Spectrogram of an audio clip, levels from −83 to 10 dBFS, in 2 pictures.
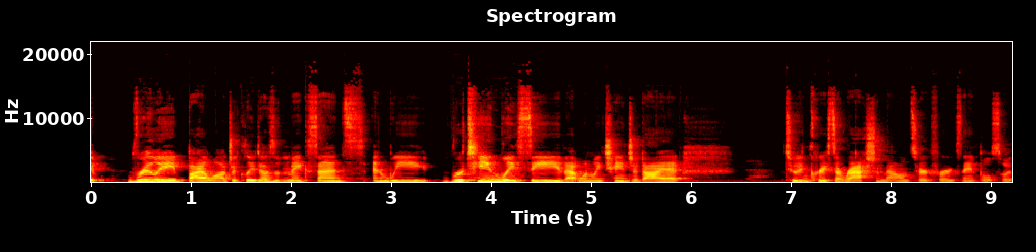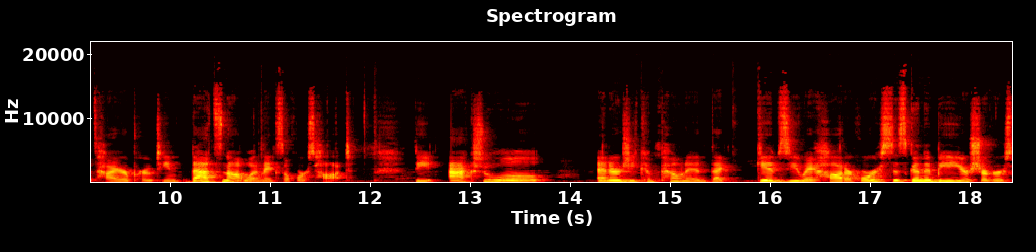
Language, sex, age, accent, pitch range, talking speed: English, female, 20-39, American, 170-220 Hz, 160 wpm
